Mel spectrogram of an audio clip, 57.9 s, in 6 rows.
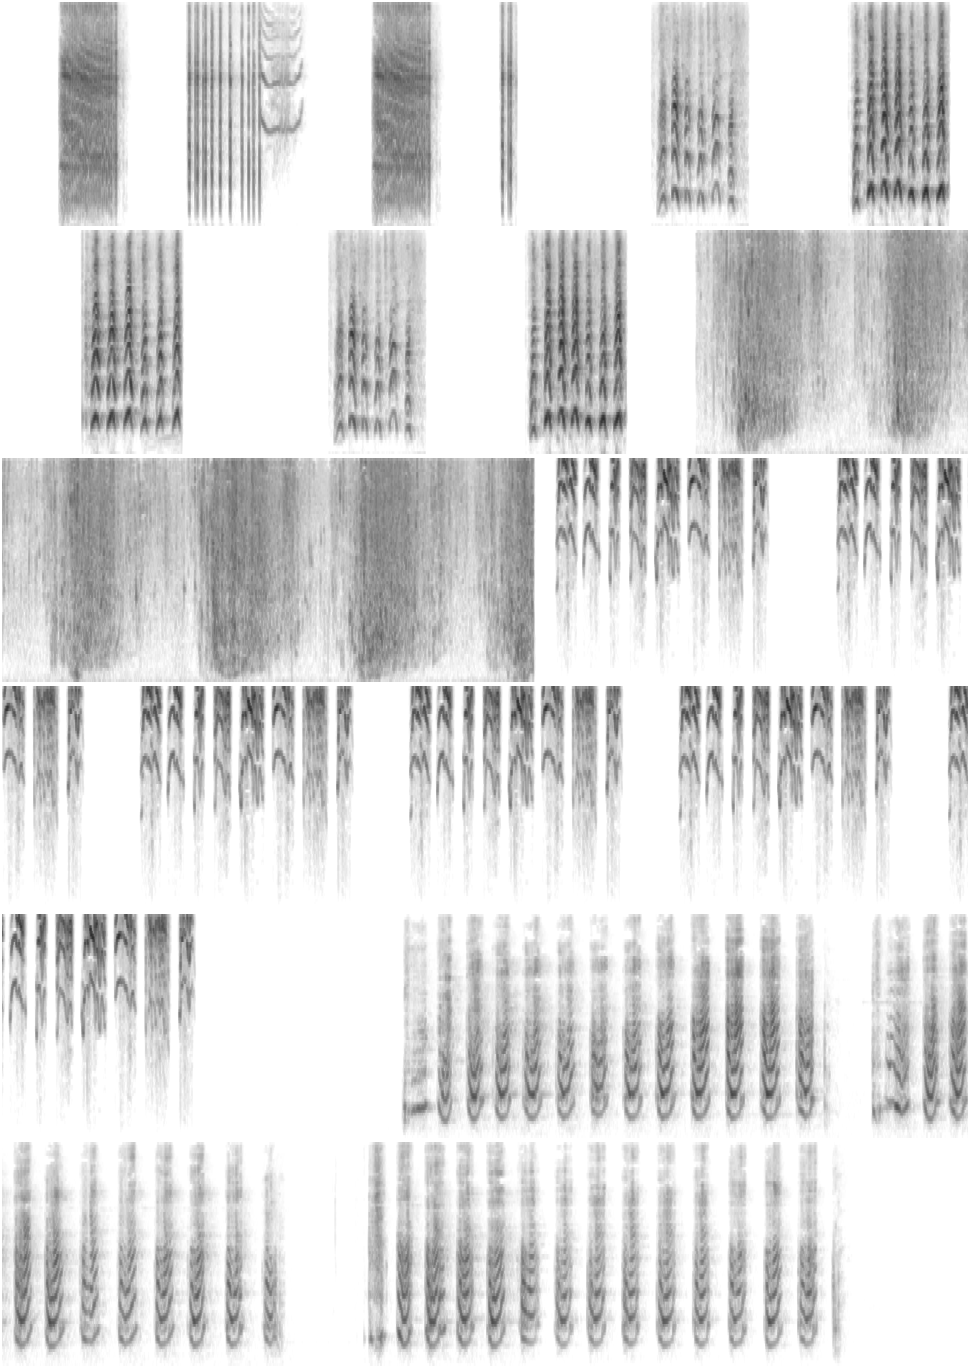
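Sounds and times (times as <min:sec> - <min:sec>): high-pitched squeaking: 0:24.9 - 0:27.0, 0:27.7 - 0:29.8, 0:30.4 - 0:32.5, 0:33.1 - 0:35.2, 0:35.8 - 0:37.9, 0:38.5 - 0:40.6.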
